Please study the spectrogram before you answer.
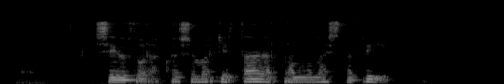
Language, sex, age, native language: Icelandic, male, 30-39, Icelandic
